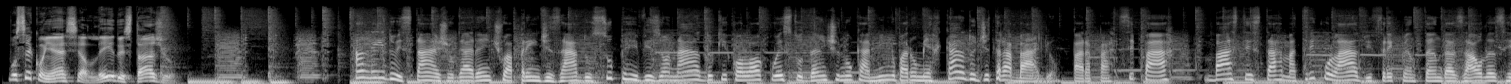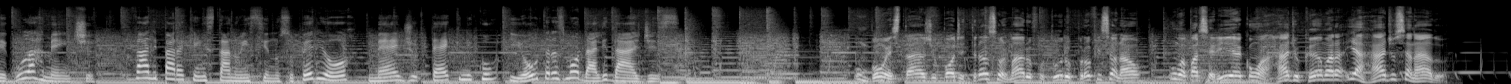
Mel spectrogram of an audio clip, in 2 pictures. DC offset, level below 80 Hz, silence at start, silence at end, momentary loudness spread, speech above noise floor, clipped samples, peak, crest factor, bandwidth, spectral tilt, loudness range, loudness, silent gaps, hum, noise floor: under 0.1%; -26 dBFS; 0.1 s; 0.3 s; 7 LU; 23 dB; under 0.1%; 0 dBFS; 14 dB; 16 kHz; -5 dB/octave; 2 LU; -15 LUFS; none; none; -37 dBFS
